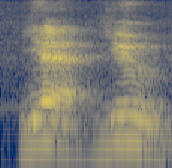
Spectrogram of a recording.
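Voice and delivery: mock accusation. A narrator's reading. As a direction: pin it on him.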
